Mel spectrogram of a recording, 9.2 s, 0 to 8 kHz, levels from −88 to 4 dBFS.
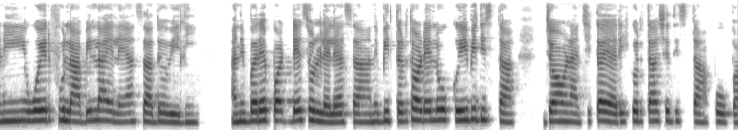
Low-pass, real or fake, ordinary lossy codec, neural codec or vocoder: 7.2 kHz; real; none; none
